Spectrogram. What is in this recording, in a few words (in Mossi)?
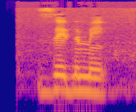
"zendme", moore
